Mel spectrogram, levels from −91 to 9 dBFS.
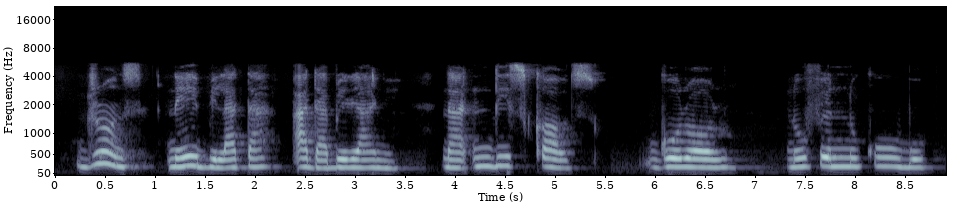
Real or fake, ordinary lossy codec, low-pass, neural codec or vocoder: real; AAC, 48 kbps; 5.4 kHz; none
